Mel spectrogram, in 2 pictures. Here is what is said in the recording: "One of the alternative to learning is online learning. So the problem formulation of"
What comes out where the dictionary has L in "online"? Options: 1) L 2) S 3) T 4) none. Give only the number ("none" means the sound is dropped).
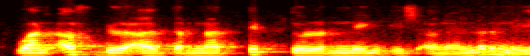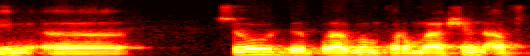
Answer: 4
